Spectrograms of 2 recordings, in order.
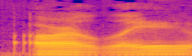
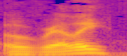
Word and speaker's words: Orly: It's probably Orly or Orly or something, but it's spelled O-R-L-Y, so... Every time we went into the metro, we're like, hey, can we take this train to O'Reilly?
